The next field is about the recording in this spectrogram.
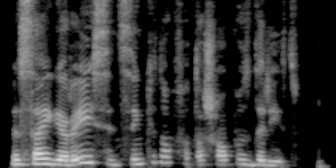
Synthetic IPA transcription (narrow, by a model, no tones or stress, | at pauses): ʋʲɪsɐɪɡʲɛɾɐɪɪʃʲsʲɪt̪sʲɪŋʲkʲɪnoːfɔt̪ɔʃɔːpʊs̬d̪ɐɾʲiːt̪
